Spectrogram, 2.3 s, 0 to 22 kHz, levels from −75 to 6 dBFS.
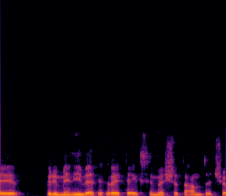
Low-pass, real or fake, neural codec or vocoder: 7.2 kHz; real; none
